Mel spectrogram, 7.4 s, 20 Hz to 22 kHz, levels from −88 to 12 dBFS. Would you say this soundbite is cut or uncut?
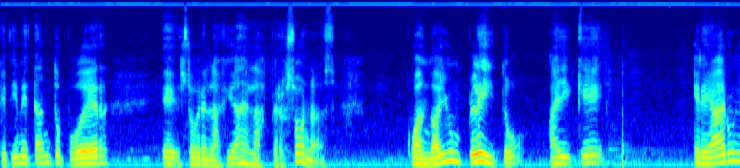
uncut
